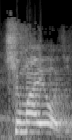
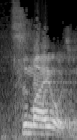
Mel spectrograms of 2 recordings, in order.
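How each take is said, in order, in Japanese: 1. 最初の音節は 'chu' です。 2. 最初の音節は 'tsu' です。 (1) "ちゅまようじとは言わないでしょ" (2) "つまようじなんですよ"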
